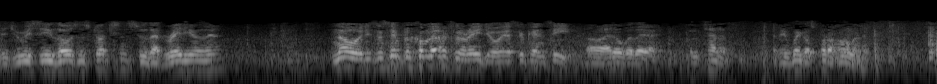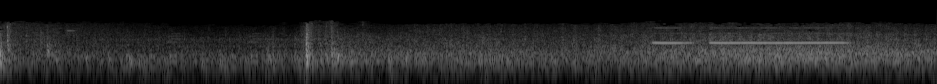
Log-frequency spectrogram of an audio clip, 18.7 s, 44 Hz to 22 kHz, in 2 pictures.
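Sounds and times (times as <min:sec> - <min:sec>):
train rolling along rails: 0:00.0 - 0:18.7
speech: 0:00.1 - 0:02.4, 0:03.3 - 0:09.0
thin sustained squeal: 0:15.9 - 0:18.0.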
